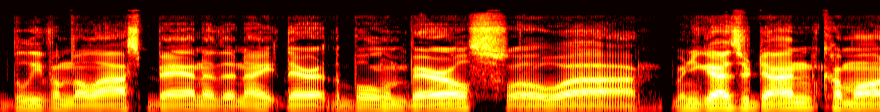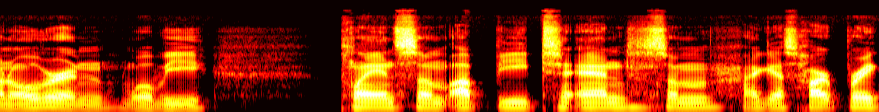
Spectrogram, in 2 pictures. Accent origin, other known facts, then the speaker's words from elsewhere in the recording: Ontario, Canada; I decided to write a song about growing up in Ontario, and I've moved around a lot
